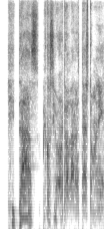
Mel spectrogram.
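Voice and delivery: soft, voiceless, breathed-out sneering whisper. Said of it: "they whisper things like that".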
